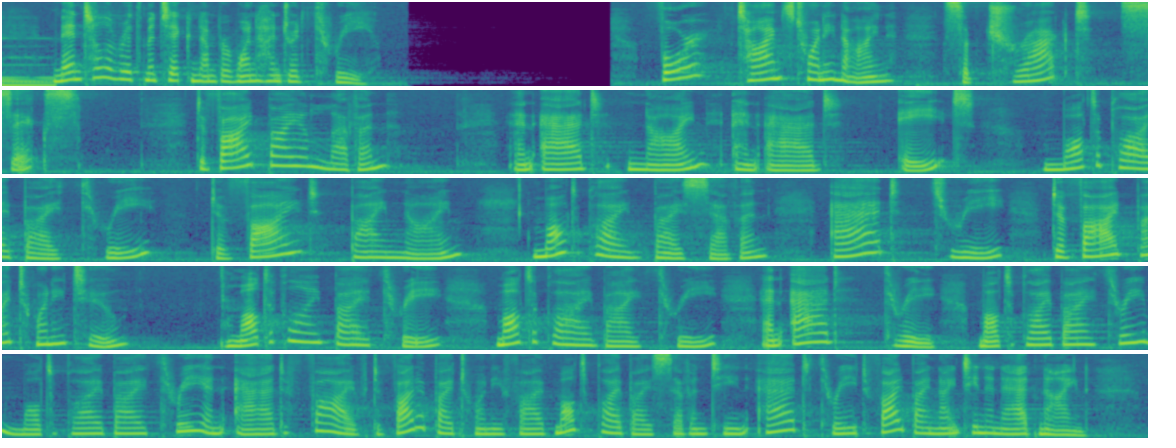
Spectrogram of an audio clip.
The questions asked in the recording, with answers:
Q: 4 times 29, subtract 6, divide by 11, and add 9, and add 8, multiply by 3, divide by 9, multiply by 7, add 3, divide by 22, multiply by 3, multiply by 3, and add 3, multiply by 3, multiply by 3, and add 5, divided by 25, multiply by 17, add 3, divide by 19, and add 9.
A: And the answer is 19.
